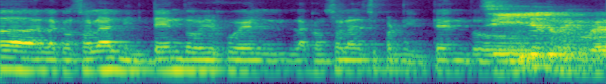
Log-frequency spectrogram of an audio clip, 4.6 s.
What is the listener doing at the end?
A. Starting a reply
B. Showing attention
A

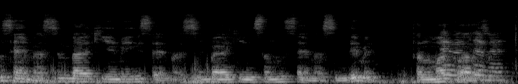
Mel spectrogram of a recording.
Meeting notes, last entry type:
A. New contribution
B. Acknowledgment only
A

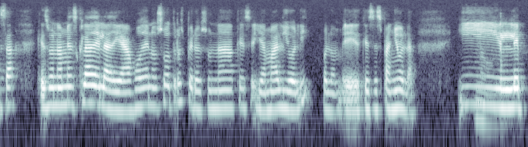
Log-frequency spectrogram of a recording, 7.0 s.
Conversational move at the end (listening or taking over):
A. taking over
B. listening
B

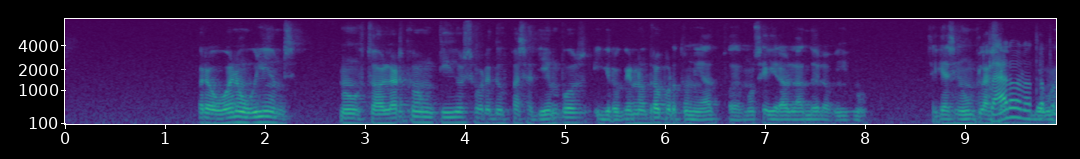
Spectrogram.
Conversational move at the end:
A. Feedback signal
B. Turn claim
B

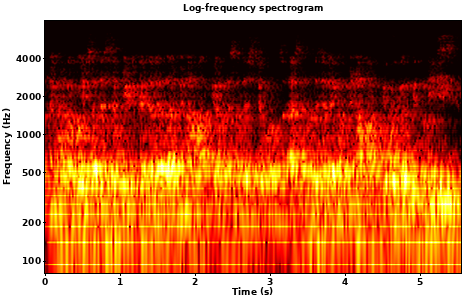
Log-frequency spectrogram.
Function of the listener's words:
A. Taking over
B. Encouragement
A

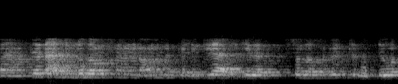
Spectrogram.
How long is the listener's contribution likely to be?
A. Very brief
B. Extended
A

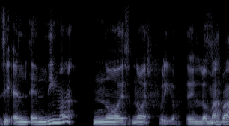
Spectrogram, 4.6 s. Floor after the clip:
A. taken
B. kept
B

